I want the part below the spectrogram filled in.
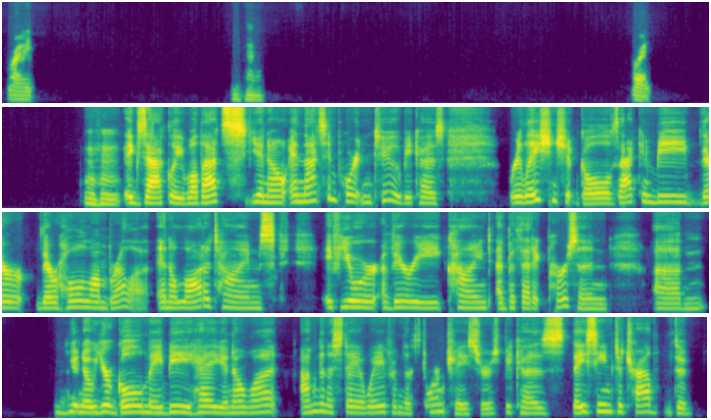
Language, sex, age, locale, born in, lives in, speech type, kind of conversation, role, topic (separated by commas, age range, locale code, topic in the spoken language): English, female, 50-54, en-US, United States, United States, conversation, unstructured, none, What is your strategy for setting and achieving personal goals?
